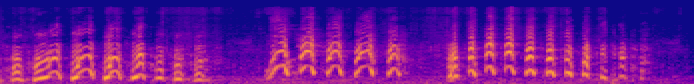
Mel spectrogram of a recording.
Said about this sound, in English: That's the so-called laughter of a spotted hyena.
